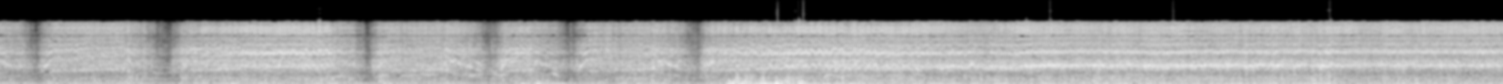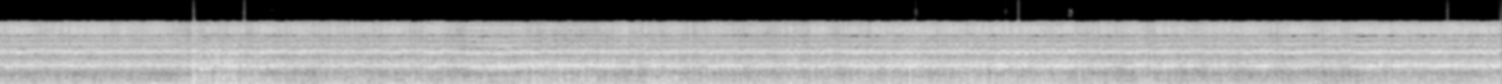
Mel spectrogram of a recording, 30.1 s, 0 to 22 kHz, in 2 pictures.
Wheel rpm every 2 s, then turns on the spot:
110, 140, 100, 120, 190, 220, 230, 230, 240, 230, 230, 240, 240, 230, 230.
none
